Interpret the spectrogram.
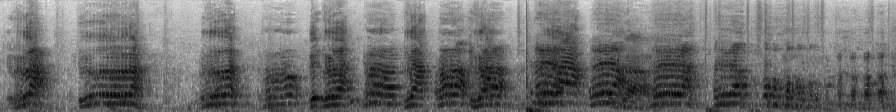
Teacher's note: Oh, que l'ai-je étudié plutôt pour avoir appris tout cela? L'air, en portant le bout de la langue jusqu'en haut du palais, de sorte qu'étant ainsi frôlée par l'air qui sort avec force, elle lui cède et revient toujours au même endroit, faisant comme une sorte de petit tremblement. Ra, ra, ra, ra, ra, ra, ra, ra.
